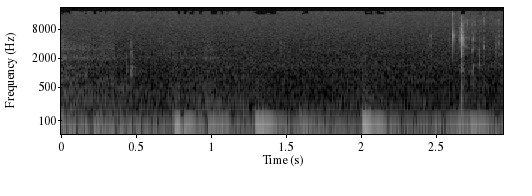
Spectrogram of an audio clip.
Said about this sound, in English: Oh, I have just knocked over my microphone. I'm very sorry if that was a loud noise.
